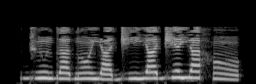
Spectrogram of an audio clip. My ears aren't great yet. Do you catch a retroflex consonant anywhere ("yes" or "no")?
no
